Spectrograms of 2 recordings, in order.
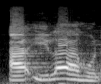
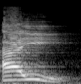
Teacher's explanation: Ada hamzah yang pertama fathah, yang kedua dia kasroh. Maka pastikan dua-duanya jelas. Tidak ai. Kalau ai nanti bukan lagi ke tahqiq.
